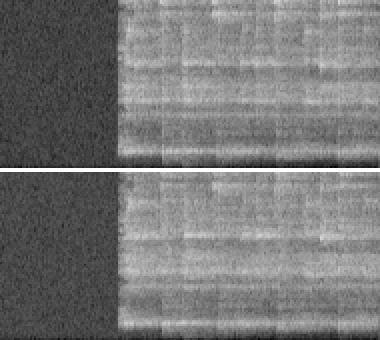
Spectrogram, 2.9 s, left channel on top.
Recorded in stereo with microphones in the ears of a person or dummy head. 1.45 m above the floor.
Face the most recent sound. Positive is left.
turn(degrees=50)  # may be behind; listen again after turning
